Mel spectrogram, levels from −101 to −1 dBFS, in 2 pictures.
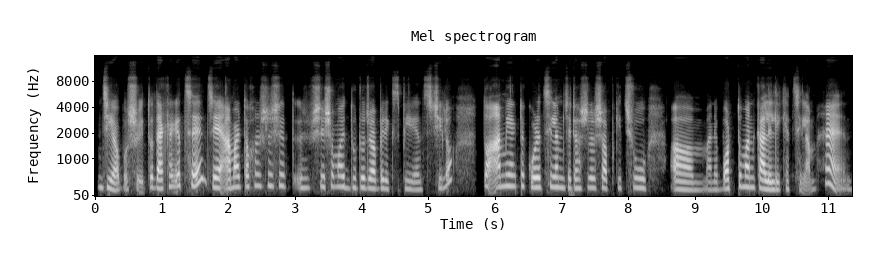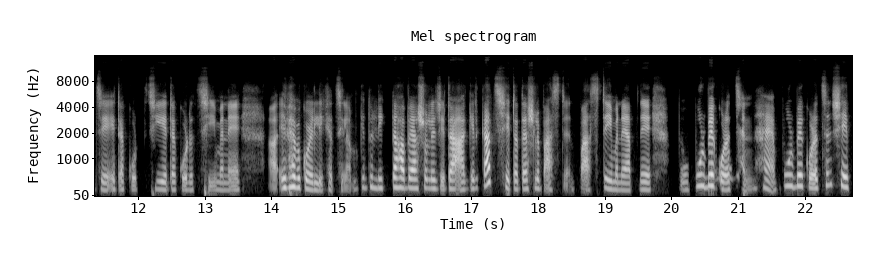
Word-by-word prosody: জি, 250 Hz, -, +1 dB, 0.2 s
অবশ্যই। 420 Hz, -2 st, 0 dB
তো -, -, -2 dB
দেখা 225 Hz, +5 st, +5 dB
গেছে 300 Hz, 0 st, +1 dB, 0.3 s
যে 260 Hz, -, +5 dB, 0.2 s
আমার 265 Hz, +2 st, +5 dB
তখন 300 Hz, +2 st, -4 dB
আসলে 300 Hz, 0 st, -3 dB
সেত 290 Hz, -2 st, -7 dB, 0.2 s
আ -, -, -6 dB, 0.2 s
সে 275 Hz, -, -2 dB
সময় 275 Hz, -1 st, -2 dB
দুটো 250 Hz, 0 st, -3 dB
জবের 225 Hz, 0 st, +2 dB
এক্সপেরিয়েন্স 200 Hz, -3 st, -10 dB, 0.2 s
ছিল। 245 Hz, +5 st, -5 dB, 0.6 s
তো -, -, -2 dB, 0.2 s
আমি 280 Hz, +2 st, +4 dB
একটা 290 Hz, +1 st, -6 dB
করেছিলাম 255 Hz, +1 st, +2 dB
যেটা 235 Hz, 0 st, -3 dB
আসলে 245 Hz, +1 st, 0 dB
সবকিছু 240 Hz, +2 st, -3 dB, 0.6 s
আ -, -, +6 dB, 0.5 s
মানে 195 Hz, 0 st, -8 dB
বর্তমান 265 Hz, +4 st, +3 dB
কালে 215 Hz, -3 st, +8 dB
লিখেছিলাম, 210 Hz, +1 st, -7 dB, 0.2 s
হ্যাঁ? 365 Hz, -2 st, +6 dB, 0.3 s
যে 200 Hz, -, -7 dB
এটা -, -, -6 dB
করছি, -, -, -12 dB, 0.2 s
এটা 200 Hz, -, -5 dB
করেছি 185 Hz, -, -7 dB, 0.2 s
মানে 95 Hz, 0 st, -6 dB, 0.6 s
আ -, -, -1 dB, 0.2 s
এভাবে 260 Hz, 0 st, +3 dB
করে 205 Hz, -3 st, +1 dB
লিখেছিলাম। -, -, -11 dB
কিন্তু 255 Hz, +1 st, -12 dB
লিখতে 235 Hz, +2 st, -5 dB
হবে 245 Hz, 0 st, +3 dB
আসলে 230 Hz, -1 st, 0 dB
যেটা 225 Hz, -2 st, -1 dB, 0.2 s
আগের 225 Hz, +3 st, -6 dB
কাজ 395 Hz, -, +9 dB, 0.2 s
সেটাতে 215 Hz, -3 st, -4 dB
আসলে 230 Hz, 0 st, +1 dB
পাস্টেন -, -, -6 dB, 0.2 s
পাস্টেই 235 Hz, -4 st, -2 dB
মানে 190 Hz, -1 st, -4 dB
আপনি 200 Hz, -, -8 dB, 0.5 s
পূ -, -, -16 dB, 0.2 s
পূর্বে 295 Hz, 0 st, +3 dB
করেছেন। 205 Hz, +8 st, -2 dB, 0.2 s
হ্যাঁ, 225 Hz, -4 st, -1 dB
পূর্বে 290 Hz, -1 st, 0 dB
করেছেন 310 Hz, +7 st, -2 dB
সে 290 Hz, -, 0 dB
245 Hz, 160 wpm, -23 LUFS, 220-275 Hz, 0.6 s, কাজ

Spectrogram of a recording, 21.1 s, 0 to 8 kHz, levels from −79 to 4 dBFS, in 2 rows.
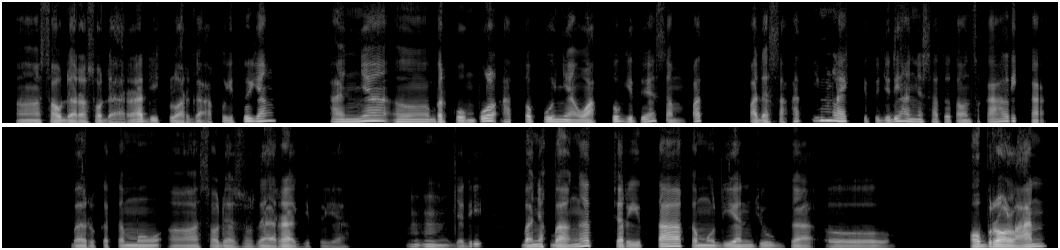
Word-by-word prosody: eee, 105 Hz, 0 st, -2 dB
saudara-saudara 100 Hz, 0 st, 0 dB
di 105 Hz, -3 st, -3 dB
keluarga 95 Hz, -2 st, -5 dB
aku 95 Hz, +2 st, -7 dB
itu 150 Hz, +10 st, +1 dB
yang 160 Hz, +2 st, +1 dB, 0.6 s
hanya, 145 Hz, +8 st, +2 dB
eee, 125 Hz, 0 st, 0 dB
berkumpul 110 Hz, -, +2 dB
atau 110 Hz, +2 st, -3 dB
punya 120 Hz, -2 st, +1 dB
waktu 105 Hz, +6 st, 0 dB, 0.2 s
gitu 125 Hz, +4 st, -3 dB
ya, -, -, -1 dB
sempat, 95 Hz, -, -5 dB, 0.5 s
pada 100 Hz, -1 st, 0 dB
saat 145 Hz, -, -9 dB
Imlek 180 Hz, -5 st, +4 dB
gitu. 100 Hz, -1 st, -11 dB
Jadi 155 Hz, -, +2 dB
hanya 140 Hz, -4 st, 0 dB
1 110 Hz, -3 st, -8 dB
tahun 105 Hz, +1 st, -4 dB
sekali 150 Hz, +9 st, -3 dB
Kak, 105 Hz, -1 st, -4 dB, 0.8 s
baru 100 Hz, 0 st, -2 dB
ketemu, 105 Hz, +1 st, -3 dB
eee, 95 Hz, 0 st, -5 dB
saudara-saudara, 95 Hz, +1 st, -1 dB
gitu 90 Hz, -1 st, -21 dB
ya. 90 Hz, +3 st, -16 dB, 0.6 s
Mhm, 120 Hz, -4 st, -5 dB
jadi 120 Hz, +9 st, -6 dB, 0.4 s
banyak 120 Hz, +4 st, +2 dB
banget 115 Hz, +10 st, +4 dB, 0.2 s
cerita, 125 Hz, +8 st, +4 dB
kemudian 105 Hz, +2 st, 0 dB
juga, 100 Hz, -2 st, -5 dB
eee, 100 Hz, -2 st, -4 dB, 0.9 s
obrolan 115 Hz, +1 st, +8 dB
105 Hz, 115 wpm, -28 LUFS, 100-125 Hz, 0.9 s, obrolan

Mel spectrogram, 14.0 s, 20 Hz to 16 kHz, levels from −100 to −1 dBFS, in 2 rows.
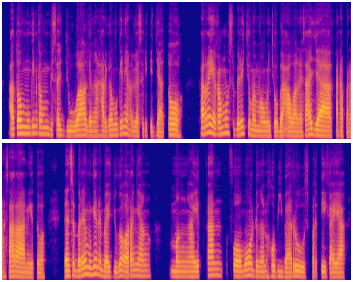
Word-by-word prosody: atau 155 Hz, +5 st, +5 dB
mungkin 180 Hz, +1 st, -2 dB
kamu 170 Hz, -1 st, -1 dB
bisa 140 Hz, -2 st, -2 dB
jual 130 Hz, +2 st, +2 dB
dengan 120 Hz, 0 st, -3 dB
harga 125 Hz, +2 st, -2 dB
mungkin 165 Hz, +6 st, -3 dB
yang 120 Hz, -, -7 dB
agak 120 Hz, -1 st, -3 dB
sedikit 115 Hz, +2 st, -9 dB
jatuh. 125 Hz, +5 st, +1 dB, 0.3 s
Karena 190 Hz, +3 st, +3 dB
ya -, -, +4 dB
kamu 180 Hz, +4 st, +1 dB
sebenarnya 165 Hz, +2 st, -3 dB
cuma 135 Hz, -4 st, -1 dB
mau 125 Hz, -1 st, -1 dB
mencoba 120 Hz, -1 st, 0 dB
awalnya 115 Hz, -2 st, +1 dB
saja, 135 Hz, -4 st, +4 dB
karena 115 Hz, -1 st, -3 dB
penasaran, 125 Hz, +1 st, +1 dB
gitu. 115 Hz, 0 st, -5 dB, 0.4 s
Dan 145 Hz, +1 st, +4 dB
sebenarnya 155 Hz, +5 st, +3 dB
mungkin 190 Hz, +2 st, 0 dB
banyak 130 Hz, -1 st, +3 dB
juga 130 Hz, +2 st, 0 dB
orang 140 Hz, +4 st, +2 dB
yang 145 Hz, -2 st, -2 dB, 0.5 s
mengaitkan 130 Hz, +5 st, -2 dB, 0.2 s
FOMO 145 Hz, +3 st, +2 dB
dengan 130 Hz, -2 st, -4 dB
hobi 130 Hz, 0 st, -4 dB
baru. 125 Hz, +1 st, +1 dB
Seperti 125 Hz, +2 st, -6 dB
kayak, 120 Hz, 0 st, 0 dB
135 Hz, 165 wpm, -22 LUFS, 125-150 Hz, 0.5 s, atau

